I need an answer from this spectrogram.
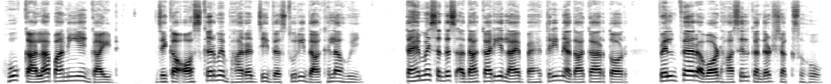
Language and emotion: Sindhi, neutral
